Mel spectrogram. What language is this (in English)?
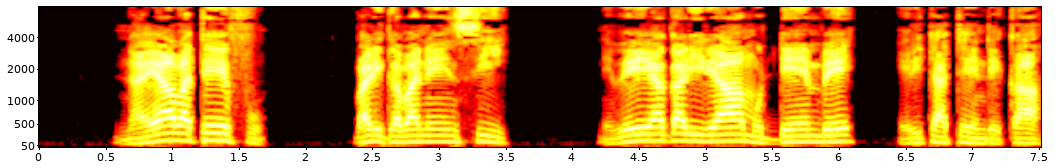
Ganda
